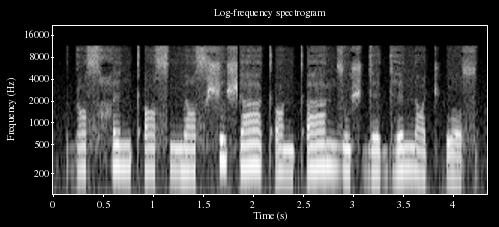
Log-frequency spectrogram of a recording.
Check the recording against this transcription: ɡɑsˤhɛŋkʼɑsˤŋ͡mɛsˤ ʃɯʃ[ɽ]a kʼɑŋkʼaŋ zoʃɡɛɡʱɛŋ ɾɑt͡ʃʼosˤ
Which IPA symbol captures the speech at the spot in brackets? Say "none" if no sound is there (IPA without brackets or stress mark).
ɾ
